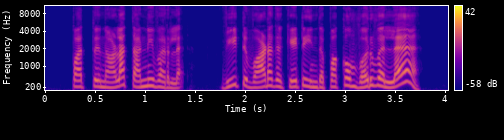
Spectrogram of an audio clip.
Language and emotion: Tamil, angry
